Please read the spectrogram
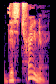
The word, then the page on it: distrainor: British English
